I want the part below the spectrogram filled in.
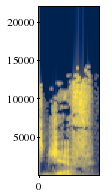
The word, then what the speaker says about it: GIF: No, the creator said it was GIF. It's a soft G.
